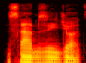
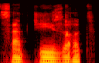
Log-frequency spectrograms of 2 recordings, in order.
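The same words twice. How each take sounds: First: Said in the usual way. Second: "سبجیزات" with the z and j sounds swapped; tongue-twisted slip. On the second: Real, not acted. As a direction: trip over it as "سabjizat", j before z. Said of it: "گیر کردی لحظه".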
